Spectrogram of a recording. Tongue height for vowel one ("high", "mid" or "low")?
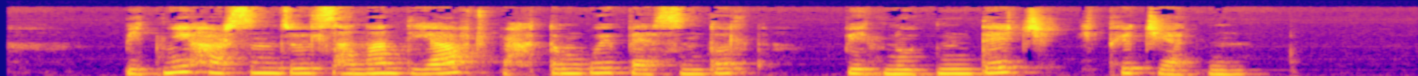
high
